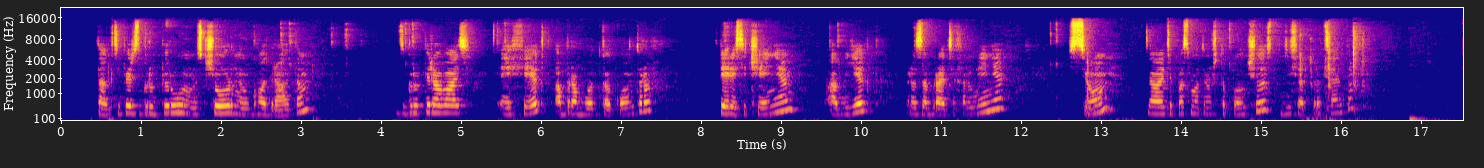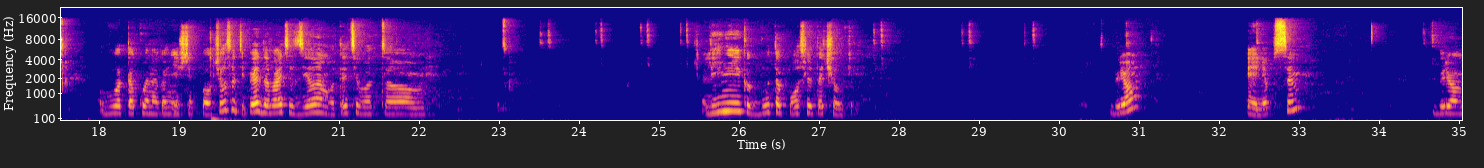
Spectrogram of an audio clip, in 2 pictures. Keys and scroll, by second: 15.4 5, 15.5 0, 16.0 Return.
